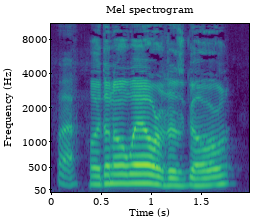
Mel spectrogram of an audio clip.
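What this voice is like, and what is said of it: Imitates another person's voice. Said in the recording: “I can do a good impression of him ... Your impression's really good.”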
